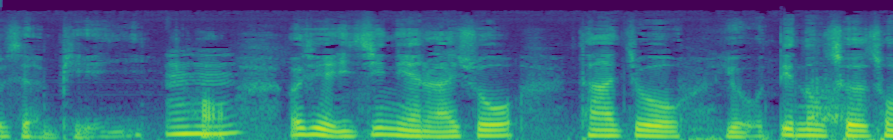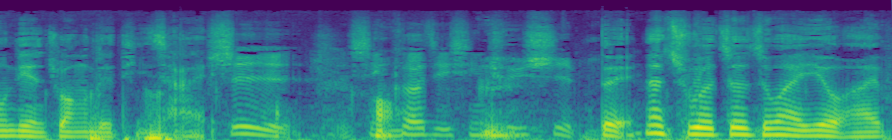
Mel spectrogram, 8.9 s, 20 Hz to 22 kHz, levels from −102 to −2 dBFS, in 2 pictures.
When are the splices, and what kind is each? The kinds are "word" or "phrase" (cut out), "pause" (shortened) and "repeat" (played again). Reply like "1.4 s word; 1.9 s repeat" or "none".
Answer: 7.6 s word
